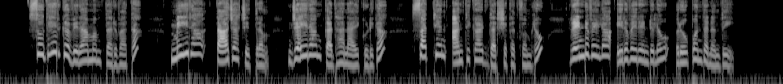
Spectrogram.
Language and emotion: Telugu, neutral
